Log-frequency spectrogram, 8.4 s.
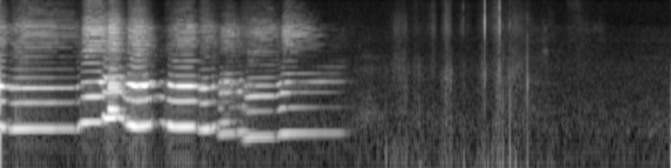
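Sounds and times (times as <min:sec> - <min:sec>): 
harmonica playing in maqam Ushaq: 0:00.0 - 0:04.4.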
